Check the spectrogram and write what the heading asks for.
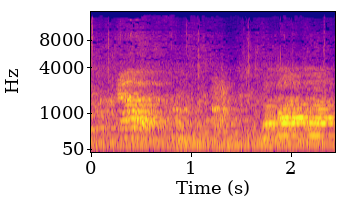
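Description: Indistinct voices of people talking and exclaiming in a crowded hall, with soft scattered knocks under them.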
